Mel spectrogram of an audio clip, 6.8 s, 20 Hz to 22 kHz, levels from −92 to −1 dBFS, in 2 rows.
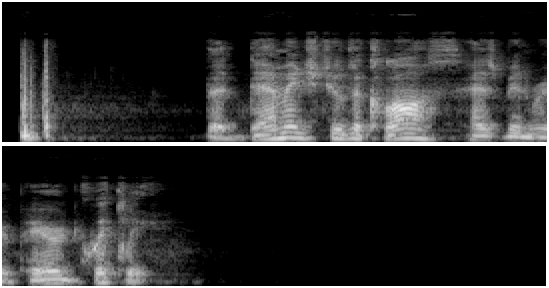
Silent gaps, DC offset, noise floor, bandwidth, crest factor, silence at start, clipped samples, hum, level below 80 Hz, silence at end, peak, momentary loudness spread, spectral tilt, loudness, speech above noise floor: none; under 0.1%; -87 dBFS; 7.8 kHz; 22 dB; 0.1 s; under 0.1%; none; -60 dBFS; 2.5 s; -2 dBFS; 12 LU; -6.5 dB/octave; -21 LUFS; 66 dB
